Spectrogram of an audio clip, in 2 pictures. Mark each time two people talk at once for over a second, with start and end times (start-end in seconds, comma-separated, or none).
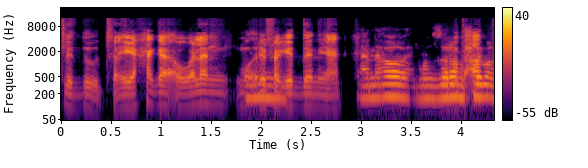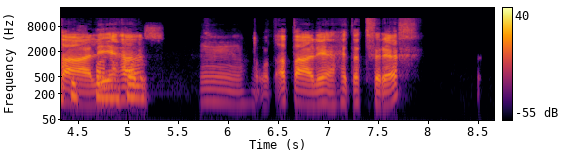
3.8-5.2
